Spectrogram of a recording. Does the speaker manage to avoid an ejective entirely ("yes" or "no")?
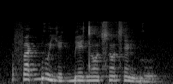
yes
